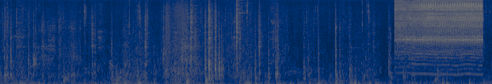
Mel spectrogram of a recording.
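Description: Wind on the microphone and water against a small fibreglass fishing boat, with scattered knocks from on board. Near the end a loud whine with a wavering pitch sounds for about two seconds and stops suddenly.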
